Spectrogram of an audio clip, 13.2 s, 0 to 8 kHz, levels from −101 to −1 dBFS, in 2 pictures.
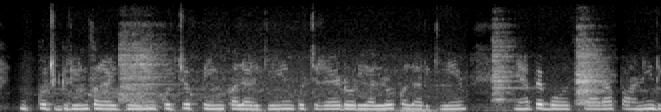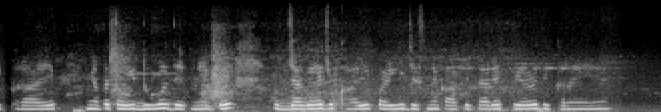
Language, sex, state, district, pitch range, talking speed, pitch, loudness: Hindi, female, Bihar, Begusarai, 245-265 Hz, 200 wpm, 255 Hz, -25 LUFS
